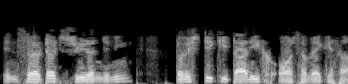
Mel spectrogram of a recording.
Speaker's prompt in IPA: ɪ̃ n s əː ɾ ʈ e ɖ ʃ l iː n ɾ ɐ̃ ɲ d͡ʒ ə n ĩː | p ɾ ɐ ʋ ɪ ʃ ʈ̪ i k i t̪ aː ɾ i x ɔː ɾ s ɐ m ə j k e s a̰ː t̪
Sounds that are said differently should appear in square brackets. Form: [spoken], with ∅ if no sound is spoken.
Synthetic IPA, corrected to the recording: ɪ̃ n s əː ɾ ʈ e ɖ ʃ [ɾ] iː [∅] ɾ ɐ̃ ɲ d͡ʒ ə n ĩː | p ɾ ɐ ʋ ɪ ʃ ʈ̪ i k i t̪ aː ɾ [iː] x ɔː ɾ s ɐ m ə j k e s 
